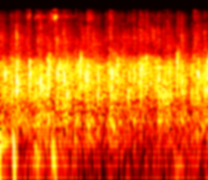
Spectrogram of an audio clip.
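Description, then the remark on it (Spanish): Steady, dense applause from a group, many hands clapping together in a bright, crackling wash that holds at an even loudness for about two seconds without any talking. “Un aplauso para eso.”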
